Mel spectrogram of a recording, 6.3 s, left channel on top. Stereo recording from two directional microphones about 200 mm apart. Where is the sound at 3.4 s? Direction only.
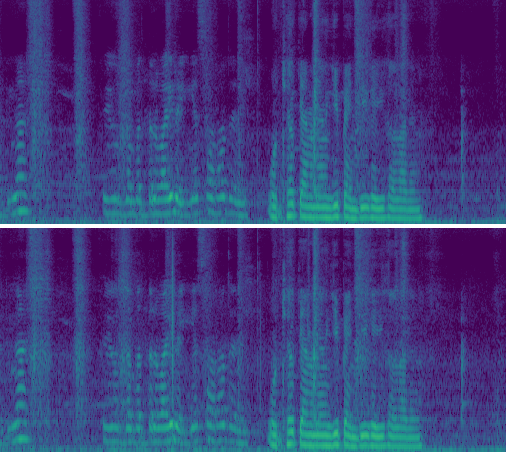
Centre (ahead or behind).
